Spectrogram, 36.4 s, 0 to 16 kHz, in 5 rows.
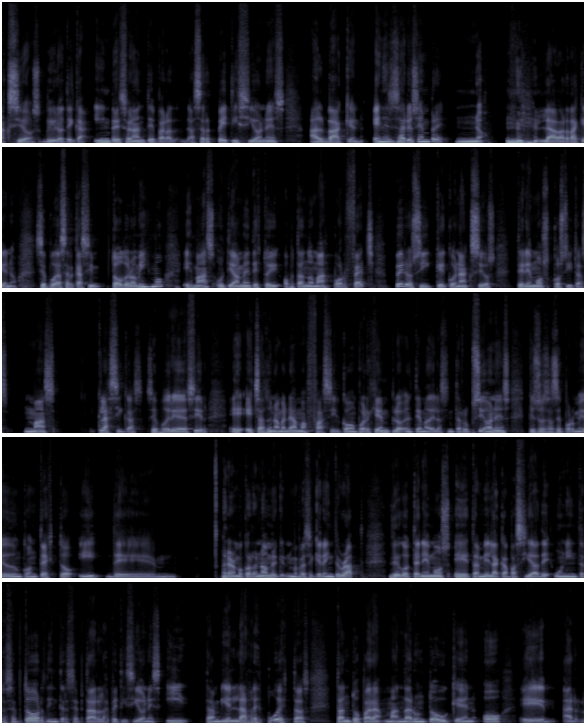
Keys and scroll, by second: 0.0 shift+v, 0.3 Escape, 1.3 j, 5.2 k, 5.5 shift+v, 6.3 Escape, 8.4-9.6 typing, 10.8 v, 11.2 Escape, 13.1 Escape, 14.2 shift+v, 15.7 Escape, 17.4 shift+v, 18.6 Escape, 19.6 Escape, 20.9 j, 27.2-28.2 typing, 29.2 Escape.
